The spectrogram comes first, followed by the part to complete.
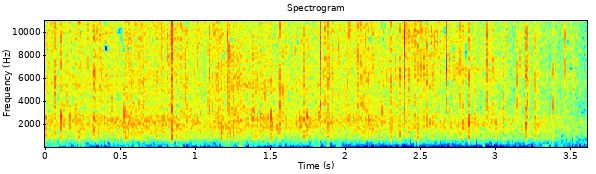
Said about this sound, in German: Lass uns diesem Gott heute, come on, einen Applaus geben. Come on. Come on.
